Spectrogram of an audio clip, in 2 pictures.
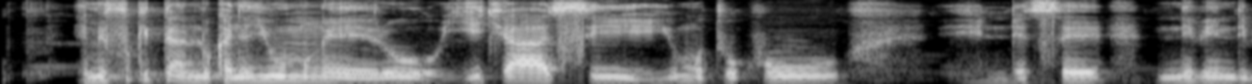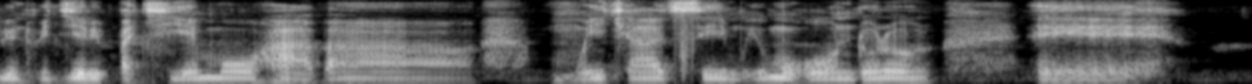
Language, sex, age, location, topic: Kinyarwanda, male, 18-24, Nyagatare, health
